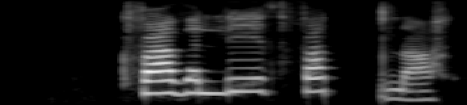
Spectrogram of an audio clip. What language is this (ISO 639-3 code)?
isl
